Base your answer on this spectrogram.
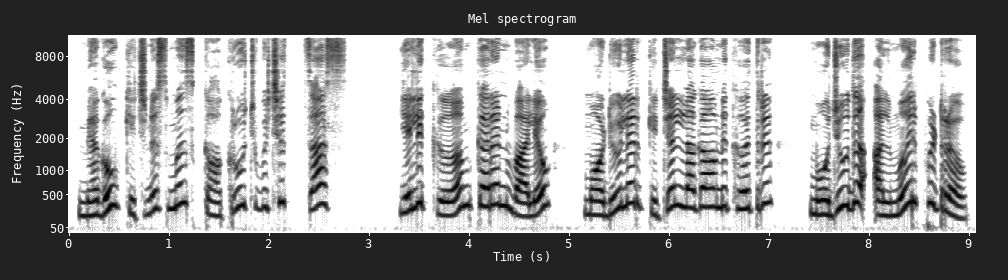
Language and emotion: Kashmiri, surprised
